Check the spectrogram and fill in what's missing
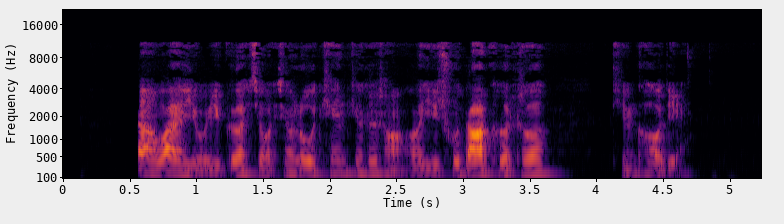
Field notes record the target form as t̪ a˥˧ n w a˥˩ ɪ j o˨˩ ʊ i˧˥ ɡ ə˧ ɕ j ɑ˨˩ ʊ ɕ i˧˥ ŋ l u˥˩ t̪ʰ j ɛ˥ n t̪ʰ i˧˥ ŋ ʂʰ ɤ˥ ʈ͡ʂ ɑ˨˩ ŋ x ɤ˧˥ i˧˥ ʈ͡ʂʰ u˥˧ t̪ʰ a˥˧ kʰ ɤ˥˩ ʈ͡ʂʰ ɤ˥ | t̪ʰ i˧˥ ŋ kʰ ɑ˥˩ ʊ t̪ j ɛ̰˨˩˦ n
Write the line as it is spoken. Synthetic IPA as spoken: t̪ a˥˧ n w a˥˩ ɪ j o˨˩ ʊ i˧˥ ɡ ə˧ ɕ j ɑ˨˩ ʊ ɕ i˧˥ ŋ l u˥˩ t̪ʰ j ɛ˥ n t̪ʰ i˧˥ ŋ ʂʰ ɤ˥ ʈ͡ʂʰ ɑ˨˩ ŋ x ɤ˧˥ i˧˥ ʈ͡ʂʰ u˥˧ t̪ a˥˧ kʰ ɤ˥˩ ʈ͡ʂʰ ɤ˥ | t̪ʰ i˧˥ ŋ kʰ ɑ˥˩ ʊ t̪ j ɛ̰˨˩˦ n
